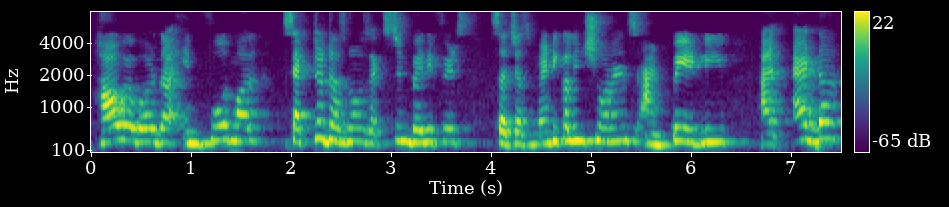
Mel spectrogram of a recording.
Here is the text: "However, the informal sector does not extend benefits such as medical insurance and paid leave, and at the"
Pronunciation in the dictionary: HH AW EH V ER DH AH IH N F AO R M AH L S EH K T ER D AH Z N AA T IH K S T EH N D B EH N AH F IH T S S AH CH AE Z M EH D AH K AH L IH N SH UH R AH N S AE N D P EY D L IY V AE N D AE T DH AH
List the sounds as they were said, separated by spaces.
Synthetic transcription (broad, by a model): HH AW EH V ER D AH IH N F AO R M AH L S EH K T ER D AH Z N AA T IH K S T EH N D B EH N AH F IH T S S AH CH AE Z M EH D AH K AH L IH N SH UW R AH N S AE N D P EY D L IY AE N D AE T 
